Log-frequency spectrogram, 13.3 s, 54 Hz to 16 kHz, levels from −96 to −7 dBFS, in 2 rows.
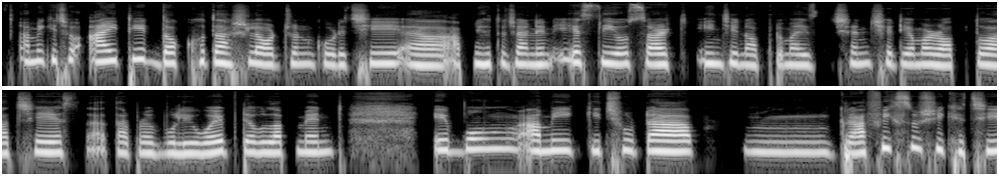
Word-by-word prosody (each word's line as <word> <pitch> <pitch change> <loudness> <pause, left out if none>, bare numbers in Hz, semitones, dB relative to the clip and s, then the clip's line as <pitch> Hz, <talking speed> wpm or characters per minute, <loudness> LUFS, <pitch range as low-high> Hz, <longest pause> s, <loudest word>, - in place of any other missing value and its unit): আমি 285 - +1
কিছু 315 +1 -1 0.2
আইটির 310 +2 +2
দক্ষতা 270 +2 0
আসলে 260 +1 -1
অর্জন 245 +3 -4
করেছি। 230 +2 -3 0.3
আ - - +3 0.3
আপনি 240 +2 -6
হয়তো 250 +1 -2
জানেন 240 -1 +1
আ - - -3
SEO 255 -2 +1
সার্চ 240 -1 +2 0.2
ইঞ্জিন 250 -1 -1
অপটিমাইজেশন 230 +3 -4
সেটি 255 -2 -5
আমার 240 0 +1
রপ্ত 220 - -6 0.2
আছে। 235 +3 -4
এস 235 - -5 0.2
আ - - -7
তারপরে 230 0 -2
বলি 225 -1 +1
ওয়েব 240 +2 +3
ডেভেলপমেন্ট 240 +1 +1 0.7
এবং 295 +3 +1 0.3
আমি 265 +1 +3 0.2
কিছুটা 260 0 +3 0.6
উম 240 -1 -2 0.3
গ্রাফিক্স 235 +8 +1
ও - - +1
শিখেছি 260 -2 -2
245 Hz, 150 wpm, -22 LUFS, 235-265 Hz, 0.7 s, আ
